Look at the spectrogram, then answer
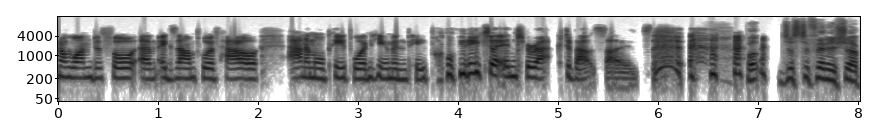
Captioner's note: laughs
